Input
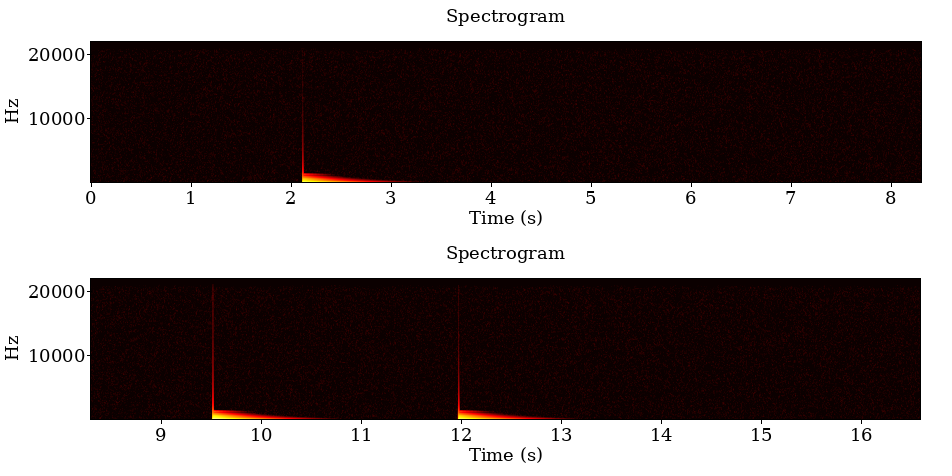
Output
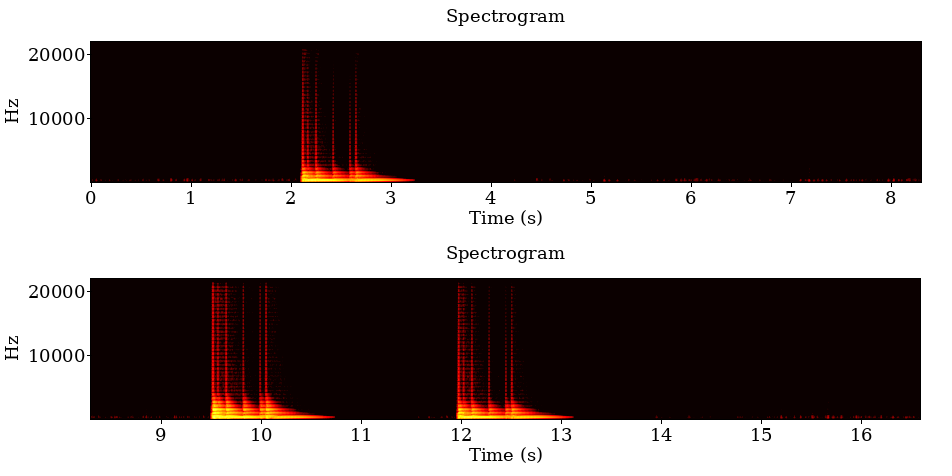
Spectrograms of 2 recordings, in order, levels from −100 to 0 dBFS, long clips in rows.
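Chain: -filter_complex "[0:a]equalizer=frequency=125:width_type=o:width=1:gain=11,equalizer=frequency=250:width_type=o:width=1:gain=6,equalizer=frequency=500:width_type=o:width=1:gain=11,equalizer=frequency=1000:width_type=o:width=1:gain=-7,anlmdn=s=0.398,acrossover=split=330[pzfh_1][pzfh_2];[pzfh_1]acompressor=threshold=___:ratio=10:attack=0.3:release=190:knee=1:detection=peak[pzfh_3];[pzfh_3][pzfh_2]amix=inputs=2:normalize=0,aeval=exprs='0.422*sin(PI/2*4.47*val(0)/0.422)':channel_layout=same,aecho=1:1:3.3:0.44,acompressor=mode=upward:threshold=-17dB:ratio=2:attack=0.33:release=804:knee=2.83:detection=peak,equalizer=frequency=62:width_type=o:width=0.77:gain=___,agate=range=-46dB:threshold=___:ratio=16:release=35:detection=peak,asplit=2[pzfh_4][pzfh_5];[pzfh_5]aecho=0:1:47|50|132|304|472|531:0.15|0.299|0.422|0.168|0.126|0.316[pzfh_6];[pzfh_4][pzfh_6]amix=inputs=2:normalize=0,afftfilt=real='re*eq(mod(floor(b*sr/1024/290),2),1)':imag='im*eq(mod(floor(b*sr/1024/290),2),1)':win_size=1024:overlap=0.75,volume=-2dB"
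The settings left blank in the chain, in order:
-20dB, -2.5, -53dB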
